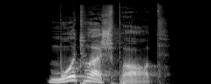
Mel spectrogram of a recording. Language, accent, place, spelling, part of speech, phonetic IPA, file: German, Germany, Berlin, Motorsport, noun, [ˈmoːtoːɐ̯ˌʃpɔʁt], De-Motorsport.ogg
- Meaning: motorsport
